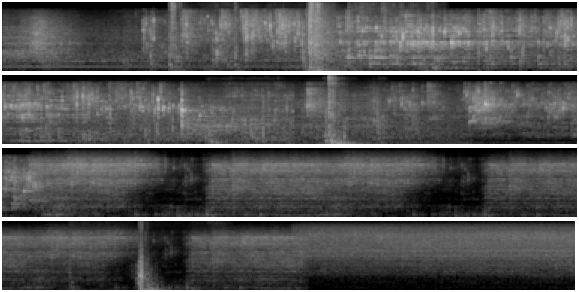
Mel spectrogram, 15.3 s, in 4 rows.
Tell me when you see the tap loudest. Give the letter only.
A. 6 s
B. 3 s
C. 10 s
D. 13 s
B.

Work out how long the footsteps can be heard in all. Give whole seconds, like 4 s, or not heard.
3 s.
